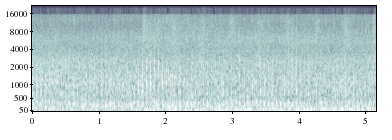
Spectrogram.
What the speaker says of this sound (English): This is a great chopper.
